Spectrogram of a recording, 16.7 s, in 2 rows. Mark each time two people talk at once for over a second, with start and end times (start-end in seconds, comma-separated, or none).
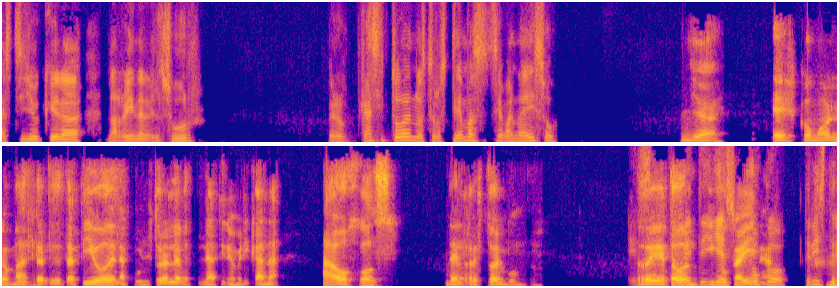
14.7-16.1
